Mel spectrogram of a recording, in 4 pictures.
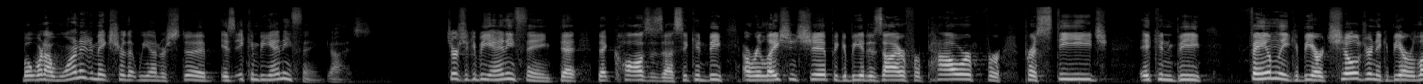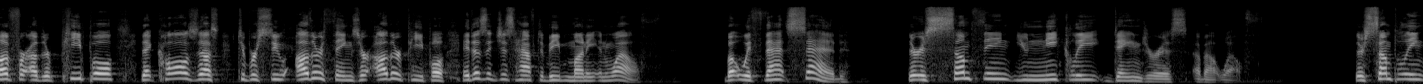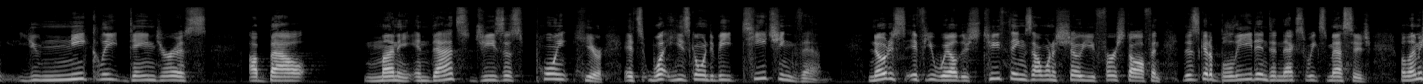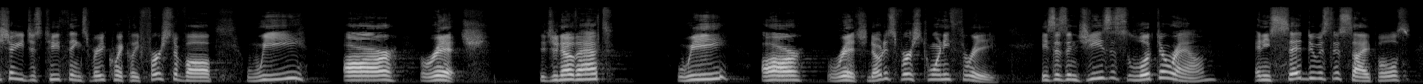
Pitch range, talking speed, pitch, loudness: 190-235 Hz, 175 wpm, 210 Hz, -24 LUFS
